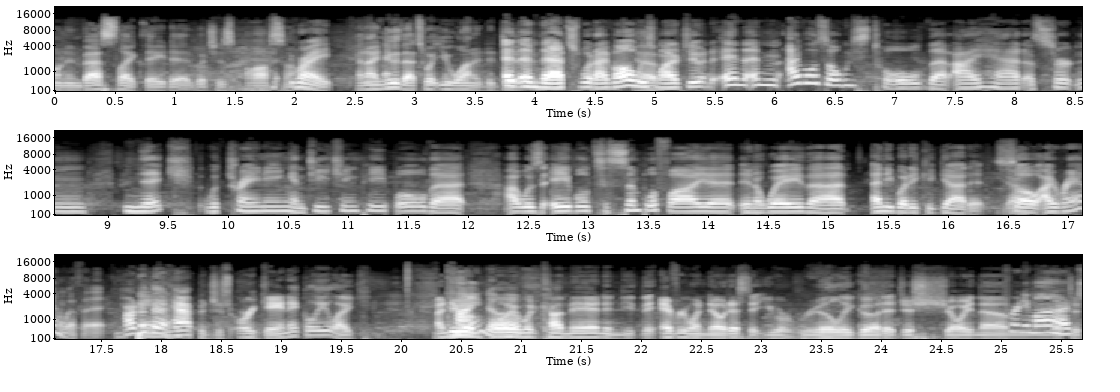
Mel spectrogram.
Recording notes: We got to talk to so many amazing people while recording in the Ivolcar Ballroom. It was so good to be back at LMT Lab Day Chicago back in February! We got to talk to so many amazing people while recording in the Ivolcar Ballroom.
